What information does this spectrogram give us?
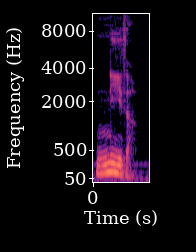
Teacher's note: If I say neither, the E is quite long. Don't shorten it.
